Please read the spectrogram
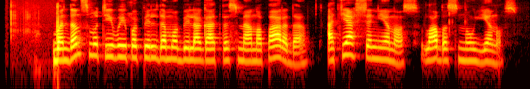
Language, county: Lithuanian, Vilnius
